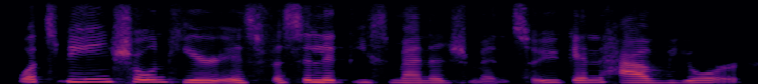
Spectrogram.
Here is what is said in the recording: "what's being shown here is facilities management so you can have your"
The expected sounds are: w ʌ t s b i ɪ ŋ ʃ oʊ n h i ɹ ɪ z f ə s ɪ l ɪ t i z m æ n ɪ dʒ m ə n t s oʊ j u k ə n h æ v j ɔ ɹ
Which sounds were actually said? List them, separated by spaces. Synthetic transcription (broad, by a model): w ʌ t s b i ɪ ŋ ʃ oʊ n h i ɹ ɪ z f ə s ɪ l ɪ t i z m æ n ɪ dʒ m ə n t s oʊ j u k ə n h æ v j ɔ ɹ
